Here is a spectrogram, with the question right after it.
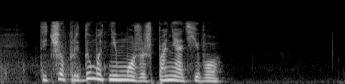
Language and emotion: Russian, angry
